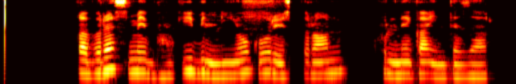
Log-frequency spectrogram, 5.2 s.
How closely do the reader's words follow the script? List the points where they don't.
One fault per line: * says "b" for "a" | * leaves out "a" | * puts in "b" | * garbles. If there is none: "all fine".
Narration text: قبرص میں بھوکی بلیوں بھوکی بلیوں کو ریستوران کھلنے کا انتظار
* leaves out "بھوکی بلیوں"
